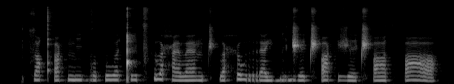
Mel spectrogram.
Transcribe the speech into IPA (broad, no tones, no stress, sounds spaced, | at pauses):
t͡s o qʼ ø k ŋ i ɡ o θ u ɐ̯ ǃ i t͡sʼ ɯ ħ æ β æ ŋ t͡ʃʼ ɯ ħ u r æ j b i d͡ʒ e t͡ʃʼ ɑ k ʒ e t͡ʃʼ ɑ t͡sʼ ɑ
